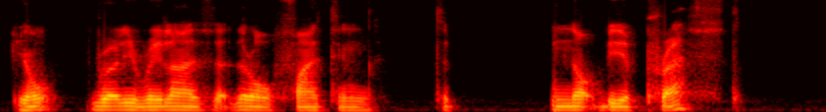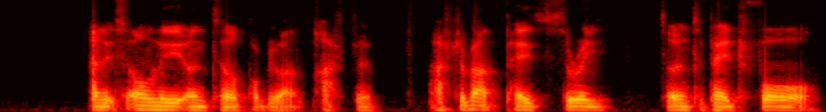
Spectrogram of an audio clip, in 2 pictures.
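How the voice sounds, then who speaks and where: A man giving casual feedback in a measured, thoughtful manner. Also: low voice, gravelly, warm tone. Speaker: participant giving script feedback.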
